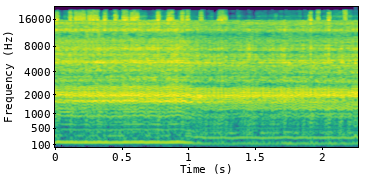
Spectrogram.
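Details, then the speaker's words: Traxxas Revo 3.3 nitro engine: fast, buzzy idle that hangs high and shifts pitch without settling, not getting enough fuel; lean mixture causing high idle. "it's too lean. Let me show you again. If that's how your truck is running, like I said, not getting enough fuel. It'll sound like that."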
